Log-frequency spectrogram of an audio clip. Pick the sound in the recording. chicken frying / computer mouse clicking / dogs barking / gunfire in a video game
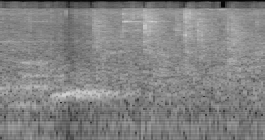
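dogs barking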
